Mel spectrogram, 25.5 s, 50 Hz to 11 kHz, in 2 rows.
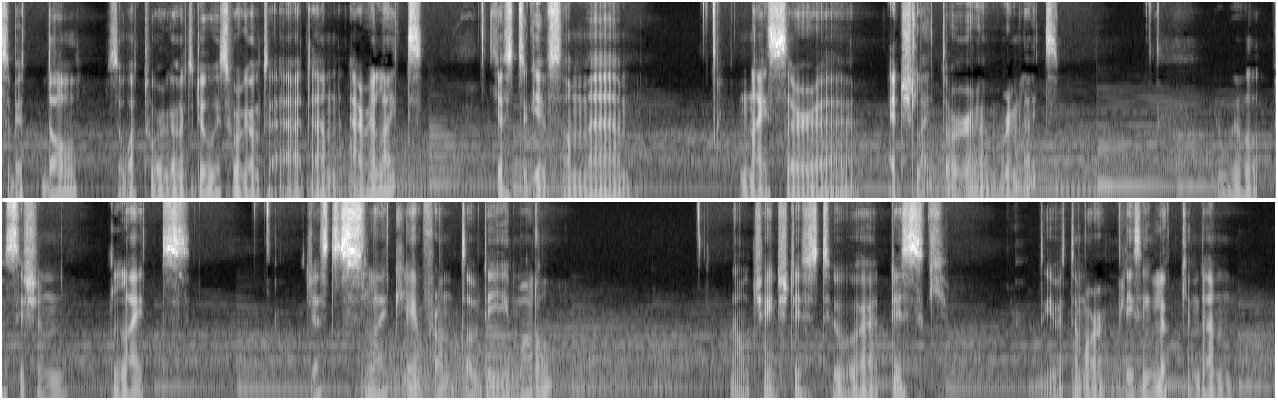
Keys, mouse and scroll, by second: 0.8 shift+a, 8.0 g, 9.5 click, 10.7 r, 12.0 click, 14.0 click, 14.9-16.0 alt+middle drag, 17.2 s, 18.8 click, 20.6 click, 23.6-25.0 drag.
